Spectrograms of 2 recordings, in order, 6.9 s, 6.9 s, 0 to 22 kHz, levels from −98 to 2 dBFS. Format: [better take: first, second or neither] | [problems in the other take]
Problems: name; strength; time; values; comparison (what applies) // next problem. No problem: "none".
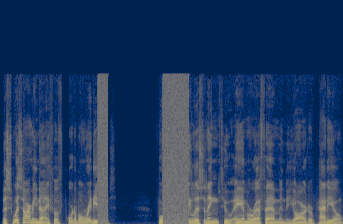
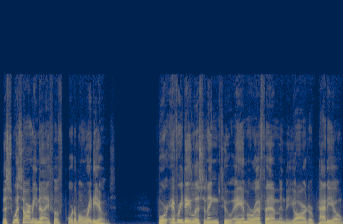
second | audio cutting out; filled with static; at 2 s and at 3 s for 0.5 s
